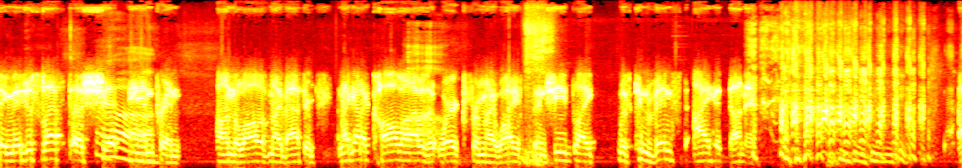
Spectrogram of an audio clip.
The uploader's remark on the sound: The Bath House Live is a call-in show recorded every Wednesday at 10:30pm from the green room of The Stand Comedy Club in New York City.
